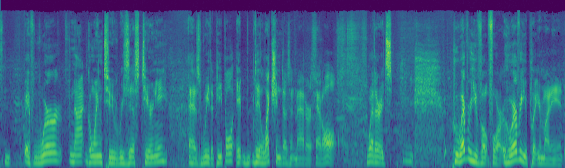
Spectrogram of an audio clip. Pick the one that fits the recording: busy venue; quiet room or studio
busy venue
